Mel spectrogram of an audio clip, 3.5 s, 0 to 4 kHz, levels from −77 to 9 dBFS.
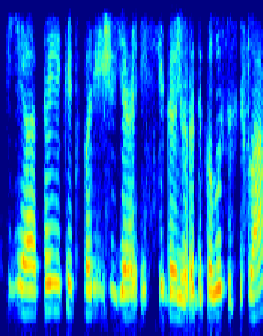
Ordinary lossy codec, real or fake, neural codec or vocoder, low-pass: Opus, 24 kbps; fake; codec, 16 kHz in and 24 kHz out, 1.1 kbps, FireRedTTS-2 codec; 3.6 kHz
